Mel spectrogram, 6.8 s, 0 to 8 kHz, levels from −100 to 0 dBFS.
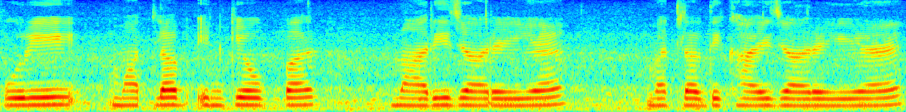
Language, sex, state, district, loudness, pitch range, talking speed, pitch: Hindi, female, Chhattisgarh, Raipur, -17 LUFS, 185-195 Hz, 115 wpm, 190 Hz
